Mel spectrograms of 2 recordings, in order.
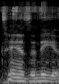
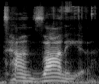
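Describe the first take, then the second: First: It is said the speaker's usual English way. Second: It is said the way Kiswahili speakers say it. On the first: The speaker calls it wrong. "not Tanzania" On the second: The speaker calls it right. "If you speak Kiswahili, they say Tanzania"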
